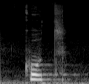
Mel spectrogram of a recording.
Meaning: corner
- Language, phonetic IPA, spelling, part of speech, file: Belarusian, [kut], кут, noun, Be-кут.ogg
